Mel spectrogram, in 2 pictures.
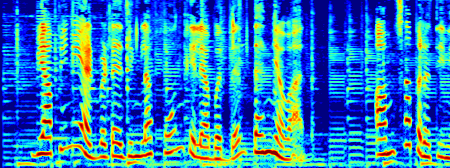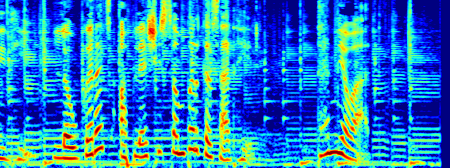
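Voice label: Marathi, female, IVR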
